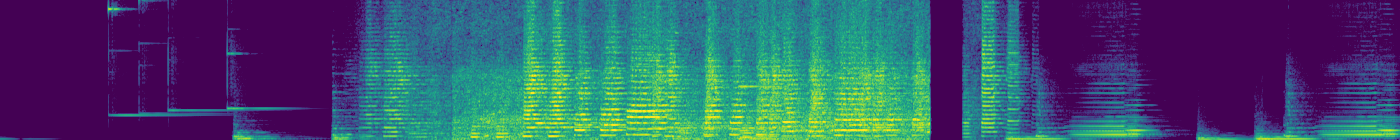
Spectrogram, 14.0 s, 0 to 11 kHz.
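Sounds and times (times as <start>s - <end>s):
musical vehicle horn: 3.4s - 11.9s, 13.0s - 14.0s
lower horn tone: 3.5s - 11.7s.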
